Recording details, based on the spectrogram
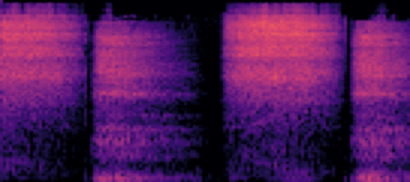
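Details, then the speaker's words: Deliberate hyperventilation demonstrated as breathwork before a breath hold: forceful deep breaths in and out at a fast pace, over-breathing said to hyper-oxygenate the blood; an imitation, not a patient. "after doing um basically you're hyperventilating. Okay? You're really hyper oxygenating the blood."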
